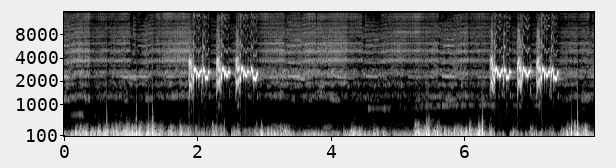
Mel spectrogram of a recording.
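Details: Sooty-headed bulbul singing gacor, giras and menggaruda style as a master song: two bursts of three rapid, bubbly warbled phrases each, over loud continuous low rumbling noise and a constant high tone.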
